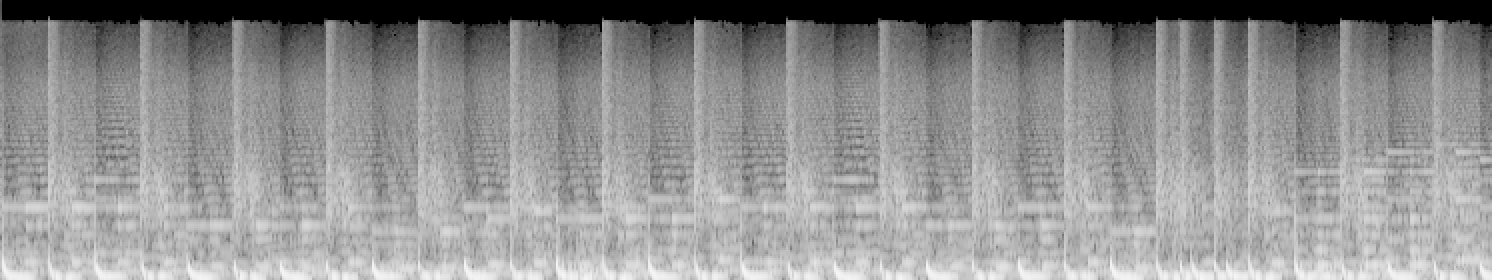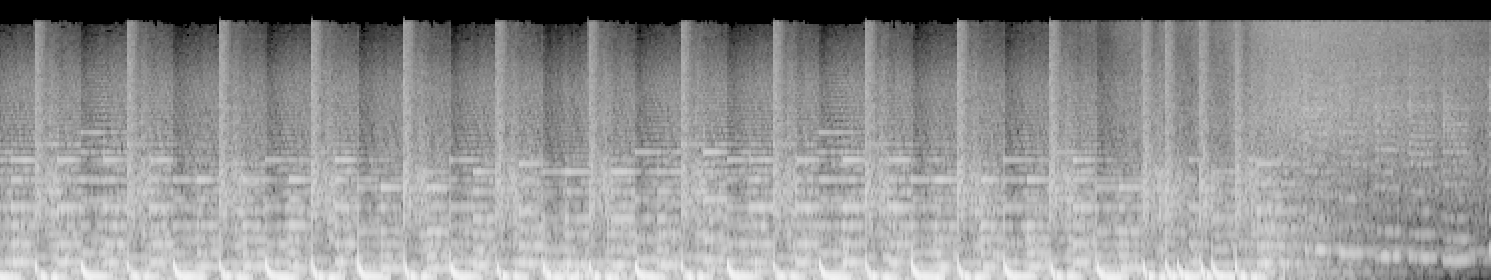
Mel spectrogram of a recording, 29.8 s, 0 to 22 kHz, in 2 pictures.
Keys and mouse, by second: 1.9-3.6 drag, 2.8 right click, 3.6 z, 6.2 KP_1, 6.6 z, 10.4 z, 11.6 Tab, 15.3 KP_1, 15.6 z, 18.2 z, 19.9-21.0 drag, 20.5 a, 21.6-23.0 drag, 23.0 Tab, 25.3-29.8 drag.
